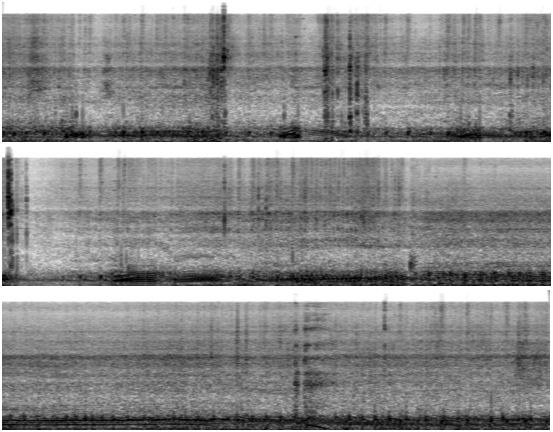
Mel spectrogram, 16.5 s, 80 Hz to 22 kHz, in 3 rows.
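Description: Off-road riding on a 2015 KTM 300 XC two-stroke dirt bike kicking up dust, its engine buzzing and revving steadily and loud throughout with clattering and scraping mixed in.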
